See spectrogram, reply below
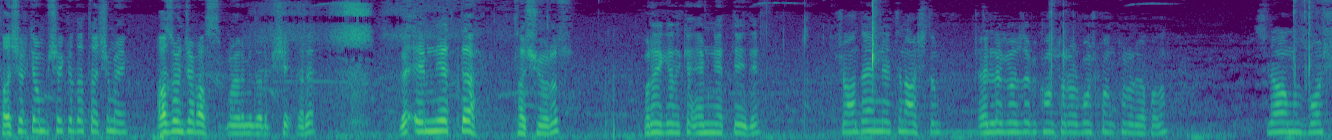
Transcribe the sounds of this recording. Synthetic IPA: t̪ʰaʃɯɾcʰænbuʃecʰilʲd̪ɛt̪ʰaʃɯmajɯm | azø̞nd͡ʒɛbaslɯk̚malʲemilʲeɾibiʃejlʲeɾi | vɛʔɛmnijɛt̪ʰːɛ | t̪ʰaʃɯjo̞ɾuz̥ | buɾajaɟelʲiɾcʰʲænɛmnʲijɛt̪ʰːʲɛjd̪ɪ | ʃuand̪aɛmnijet̪ʰiniat͡ʃt̪ʰɯmɛlʲːɛɟø̞zlʲɛbikʰo̞nt̪ʰɾoølʲbo̞ʃkʰo̞nt̪ʰɾolʲjapalˠɯm | silʲahɯmɯzbo̞ʃ

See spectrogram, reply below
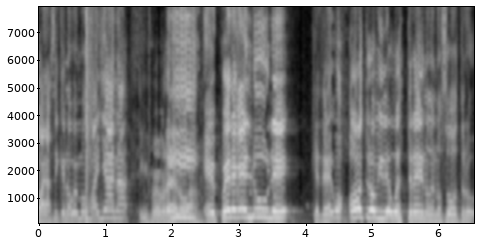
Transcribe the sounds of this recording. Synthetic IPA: ajas̬ike̞noβe̞mosmãɲãnaeŋfeβɾeɾoespe̞ɾeŋelːune̞s | ke̞t̪e̞ne̞mo̞sot̪ɾo̞βiðewe̞st̪ɾe̞noðeno̞so̞t̪ɾo

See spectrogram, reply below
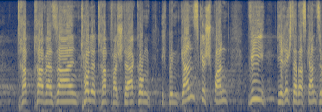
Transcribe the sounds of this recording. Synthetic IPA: tʁ̥ap̚tʁ̥avɛɐzaːləntʰɔlətʁ̥apfɛɐʃtɛɐkʊŋənʔɪçb̥ɪnɡant͡sɡ̥əʃpant | viːd̥iːʁɪçtɐdasɡ̥ant͡sə

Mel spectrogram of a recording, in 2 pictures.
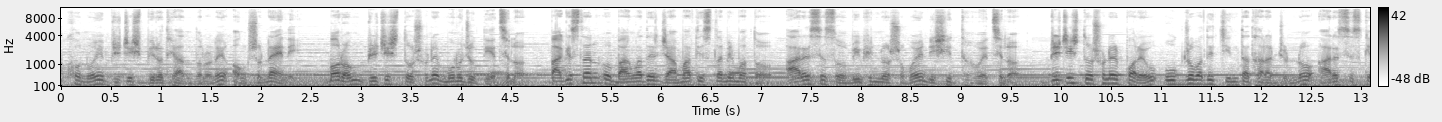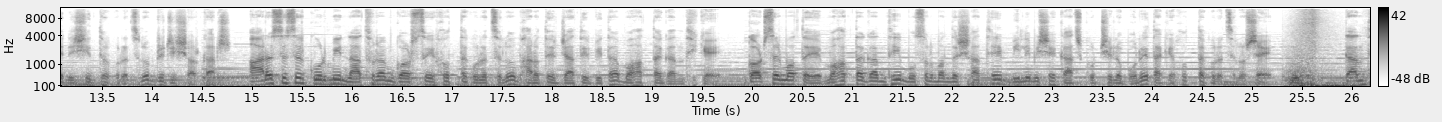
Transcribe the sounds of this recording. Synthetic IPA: ɔkʰonojbɾiʈiʃbiɾod̪ʱiand̪oloneʔɔ̰ŋʃonɛenḭ | bɔɾoŋbɾiʈiʃd̪oʃonemonod͡ʑoɡ̚d̪ijḛt͡ɕʰilo̰ | pakist̪anobaŋlad̪eʃd͡ʑamat̪islamiɾmɔt̪o̰ | aɾesesobibʱinːoʃɔmɔeniʃid̪ʱːoɦojet͡ɕʰilo̰ | bɾiʈiʃd̪oʃoneɾpɔɾeouɡɾobad̪it͡ɕint̪ad̪ʱaɾaɾd͡ʑonːoʔaɾeseskeniʃid̪ʱːokoɾet͡ɕʰilobɾiʈiʃːɔ̰ɾka̰ɾ | aɾeseseɾkoɾminat̪ʰuɾamɡɔɖsehot̪ːakoɾet͡ɕʰilobʱaɾot̪eɾd͡ʑat̪iɾpit̪amɔɦat̪ːaɡand̪ʱikḛ | ɡɔɖseɾmɔt̪emɔɦat̪ːaɡand̪ʱimusolmand̪eɾʃat̪ʰemilemiʃekad͡ʑkoɾt͡ɕʰilobolet̪akehot̪ːakoɾet͡ɕʰilo̰ʃḛ | ɡand̪ʱ

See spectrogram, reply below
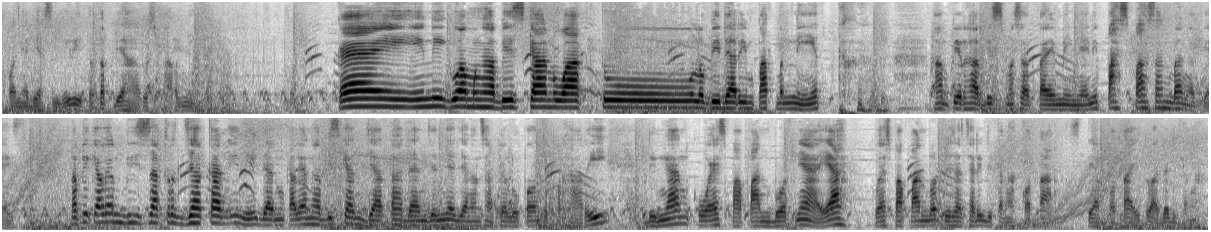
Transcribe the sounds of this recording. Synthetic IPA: kaɲadiasəndiɾit̪ət̪əp̚diaɦa̰ɾʊsfa̰rmia̰ | kajiniɡuaməŋɦabɪskanwak̚t̪u | ləbɪhdaɾiəmpat̪̚mənɪt̪̚ | hampɪrɦabɪsmasat̪ajmɪŋɲainipaspasanbaŋət̪̚ɡa̰jst̪apikalianbisakərd͡ʒakaninidankalianɦabɪskand͡ʒat̪ahdaɲd͡ʒənɲad͡ʒaŋansampajlupaunt̪ʊk̚pərɦa̰ɾi | dəŋankuɛspapanbɔrt̪̚ɲaja | kuɛspapanbɔrt̪̚bisat͡ʃaɾidit̪əŋahkot̪a̰sə̥t̪iap̚kot̪ait̪uadadit̪əŋa̰h

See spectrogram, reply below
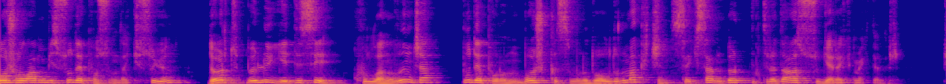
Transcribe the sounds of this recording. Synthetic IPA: bo̞ʃo̞lˠanbiɾsud̪e̞pʰo̞sund̪acʰi̥sujund̪øɾt̪bø̞lʲyje̞d̪isikʰulˠːanɯlˠɯnd͡ʒa | b̥ud̪e̞pʰo̞nunbo̞ʃkʰɯsmɯnɯd̪o̞lˠd̪uɾmaki̥t͡ʃʰinsɛcsænd̪øɾt̪lʲit̪ɾad̪aɦasuɟe̞ɾɛcmɛ̰c̚t̪ʰe̞d̪iɾ̝̥

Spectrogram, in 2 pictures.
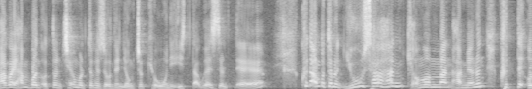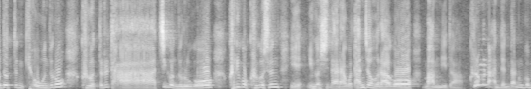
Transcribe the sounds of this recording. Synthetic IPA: aɡʌehambʌnʌt͈ʌnt͡ɕʰe̞ɯmɯɭtʰoŋe̞s̬ʰʌːdɯnjʌŋt͡ɕ͈ʌk̚k͈jouɲiʔ̚ːt͈a̰ɡohe̞s͈ɯɭt͈e̞ | kɯdambutʰʌnɯnjusʰaɦankjʌŋʌmːanhamjʌnɯnkɯt͈e̞ʔʌdʌt͈ɯnkjounɯɾokɯɡʌt̚t͈ɯɾɯɭta̰t͡ɕ͈iɡʌnuɾɯɡokɯɾiɡokɯɡʌsʰɯnjeiɡʌɕʰidaɾaɡotand͡ʑʌŋɯɾɦaɡomaɦamɲida̰kɯɾʌmjʌna̰ndwe̞ndanɯnɡʌm

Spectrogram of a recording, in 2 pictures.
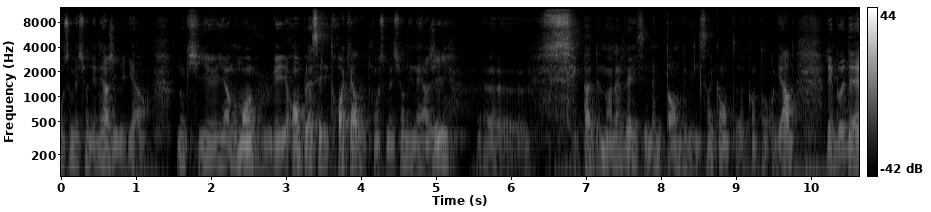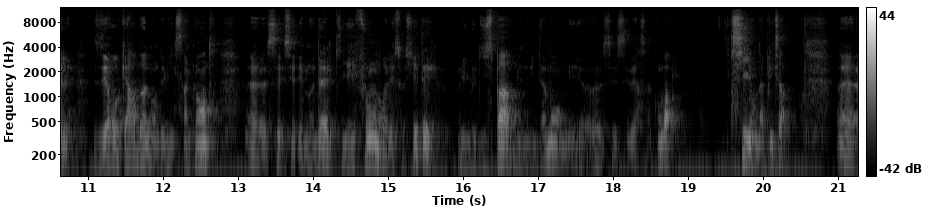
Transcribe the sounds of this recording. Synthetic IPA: ɔ̃sɔmasjɔ̃d̪enɛʁʒieɡaʁ | d̪ɔ̃ksiøijaɛ̃mɔmɑ̃vuvvuleʁɑ̃plaselet̪χwakaʁd̪əvɔt̪kɔ̃sɔmasjɔ̃d̪enɛʁʒi | ø | sɛpad̪əmɛ̃lavɛjsɛmɛmpaɑ̃d̪ømilsɛ̃kɑ̃t̪økɑ̃t̪ɔ̃ʁəɡaʁd̪lemɔd̪ɛl | zeʁokaʁbɔnɑ̃d̪ømilsɛ̃kɑ̃t̪ | øsɛsɛd̪emɔd̪ɛlkʲiefɔ̃d̪ʁəlesɔsjet̪e | ilːəd̪iz̥pabjɛ̃nevid̪amɑ̃mɛ̰ø̰sɛsɛvɛʁsakɔ̃va | siɔ̃napliksa̰ | ø

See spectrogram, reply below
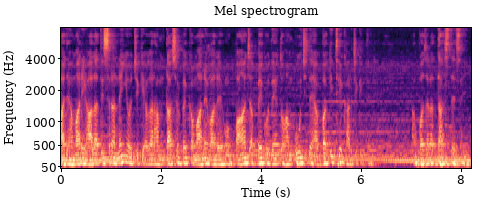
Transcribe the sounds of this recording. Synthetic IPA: a̰ːd͡ʒɦɐmaːɾiɦaːlət̪ɪsɾanɐɦĩɦoːt͡ʃikiɐɡəɾɦɐmd̪ɐsɾʊpekɐmaːneʋaːleɦũpãːt͡ʃɐbːekod̪ẽːt̪oɦɐmpuːt͡ʃʰt̪eɦẽɐbːakɪt̪ʰːekʰɐɾt͡ʃkɪt̪ʰːee | ɐ̰bːazɐɾad̪ɐst̪ʰesɐ̰ɦḭ̃ː

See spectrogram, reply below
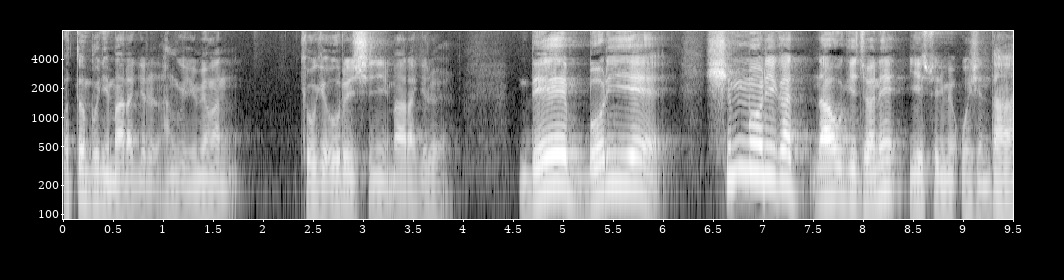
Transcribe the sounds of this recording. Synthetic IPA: ʌt͈ʌnbuɲimaɾɦaɡiɾɯɭhaŋɡuɡejumjʌŋɦan | kjoɡe̞ɯɾɯnɕʰiɲimaɾaɡiɾɯɭ | ne̞mʌɾie̞ | ɕʰimːʌɾiɡanaoɡit͡ɕʌne̞jesʰuɲimeʔoɕʰinda

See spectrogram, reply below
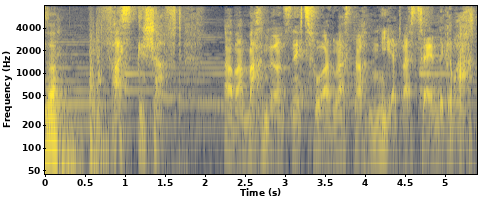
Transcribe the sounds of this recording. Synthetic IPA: ofast̚ɡ̥əʃa̰ft | ʔaːbɐmaχn̩viːɐʊ̰nsnɪçt͡sfoːɐduːha̰stnɔχniːʔɛ̰tv̥a̰st͡suɛndəɡəbʁa̰χt

